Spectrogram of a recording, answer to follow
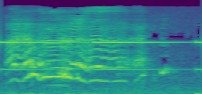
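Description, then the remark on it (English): A newborn with drug withdrawal symptoms (neonatal abstinence syndrome), a day or two after birth, wails in a continuous, high-pitched, strained cry with wavering tones, loud, trailing off into a brief whimper near the end. “It's what happens when a newborn has withdrawal symptoms a day or two after birth, and this is what it sounds like.”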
